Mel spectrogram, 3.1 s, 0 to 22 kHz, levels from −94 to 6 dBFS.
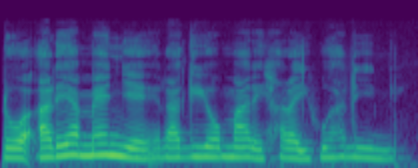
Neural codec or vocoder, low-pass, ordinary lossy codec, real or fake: none; 14.4 kHz; none; real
